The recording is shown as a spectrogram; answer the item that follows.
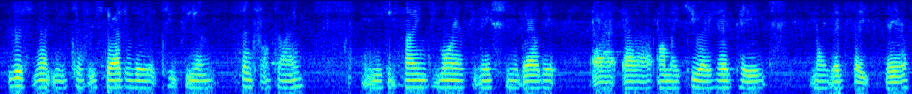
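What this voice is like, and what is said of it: Strained, fading voice. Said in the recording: “I'm about to lose my voice”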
